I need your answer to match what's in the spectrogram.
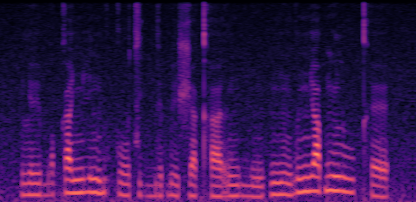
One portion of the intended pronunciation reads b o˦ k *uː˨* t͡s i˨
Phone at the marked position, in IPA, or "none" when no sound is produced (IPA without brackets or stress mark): oː˨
